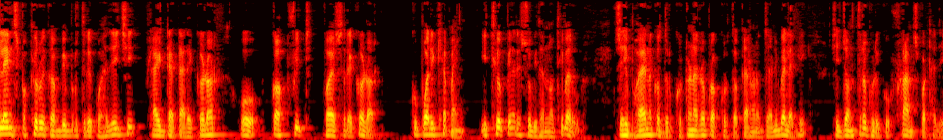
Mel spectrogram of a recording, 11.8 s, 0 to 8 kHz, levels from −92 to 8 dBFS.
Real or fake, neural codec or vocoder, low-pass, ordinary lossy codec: real; none; none; none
